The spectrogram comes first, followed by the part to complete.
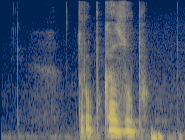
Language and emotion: Russian, neutral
